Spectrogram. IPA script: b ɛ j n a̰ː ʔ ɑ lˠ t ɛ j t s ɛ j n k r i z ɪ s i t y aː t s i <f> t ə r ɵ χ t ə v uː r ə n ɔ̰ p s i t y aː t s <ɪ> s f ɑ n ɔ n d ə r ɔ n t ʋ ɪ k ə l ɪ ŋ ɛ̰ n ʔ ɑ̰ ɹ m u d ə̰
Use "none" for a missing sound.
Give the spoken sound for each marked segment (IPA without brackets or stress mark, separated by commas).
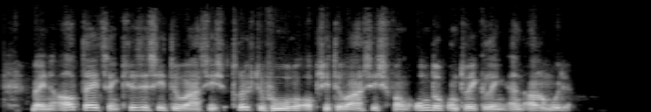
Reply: s, i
